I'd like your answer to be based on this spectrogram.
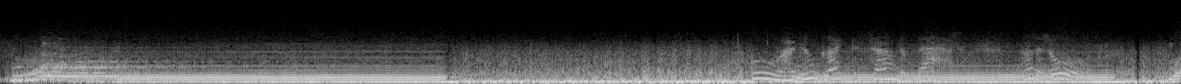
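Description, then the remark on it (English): A ship's foghorn sounds two long, deep, loud blasts separated by a rumbling pause. Voices talk over the second blast. “sound, that foghorn?”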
